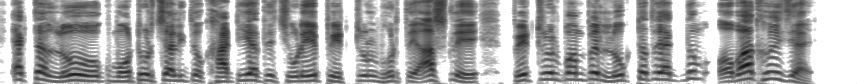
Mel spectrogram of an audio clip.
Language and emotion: Bengali, surprised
